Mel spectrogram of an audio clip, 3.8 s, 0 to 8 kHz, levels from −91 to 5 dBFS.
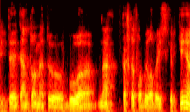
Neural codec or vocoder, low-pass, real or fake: none; 7.2 kHz; real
